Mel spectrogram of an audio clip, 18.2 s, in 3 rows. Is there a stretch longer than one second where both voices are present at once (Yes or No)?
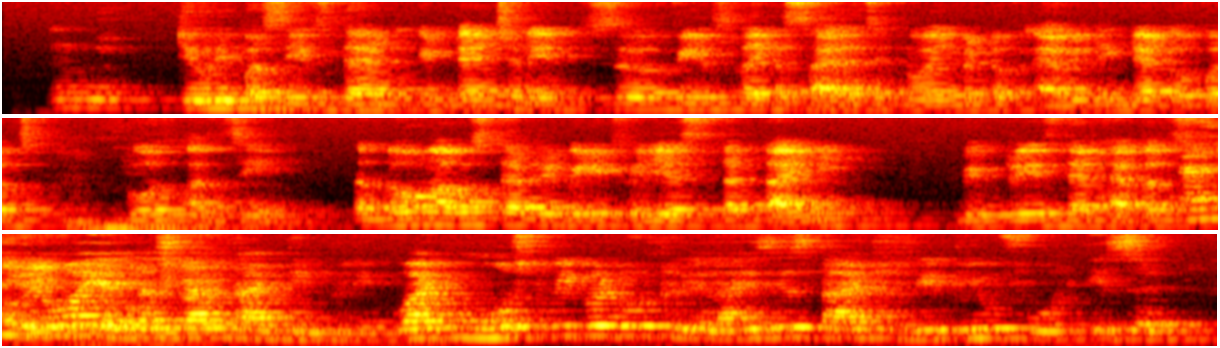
Yes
